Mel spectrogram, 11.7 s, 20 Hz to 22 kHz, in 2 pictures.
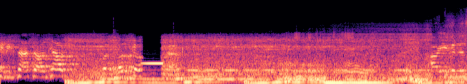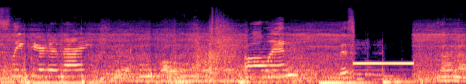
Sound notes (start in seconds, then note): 3.3 snoring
